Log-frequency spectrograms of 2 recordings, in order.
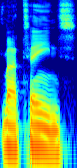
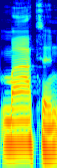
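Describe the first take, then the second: First: The name ends with an s sound. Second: The name ends without an s sound. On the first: The speaker calls it right. "it's Martins" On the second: The speaker calls it wrong. "it's not Martin"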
